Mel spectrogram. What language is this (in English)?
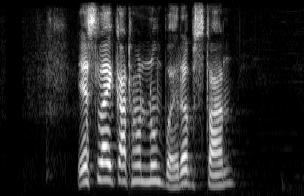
Nepali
